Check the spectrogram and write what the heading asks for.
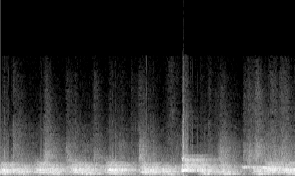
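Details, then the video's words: Dogs at a dog lot; dense, overlapping barking from several animals, harsh bursts roughly every second, with a louder sharp yelp near the middle. "The Barking Lot"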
